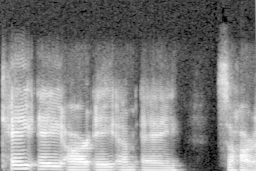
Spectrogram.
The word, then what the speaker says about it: Karama Sahara: So you can find it if you go to the website, just Karama Sahara. It rhymes with Sahara, Okay.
